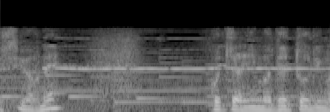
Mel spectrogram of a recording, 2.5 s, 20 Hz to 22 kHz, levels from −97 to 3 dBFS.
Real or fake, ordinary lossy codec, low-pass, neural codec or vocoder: real; none; none; none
